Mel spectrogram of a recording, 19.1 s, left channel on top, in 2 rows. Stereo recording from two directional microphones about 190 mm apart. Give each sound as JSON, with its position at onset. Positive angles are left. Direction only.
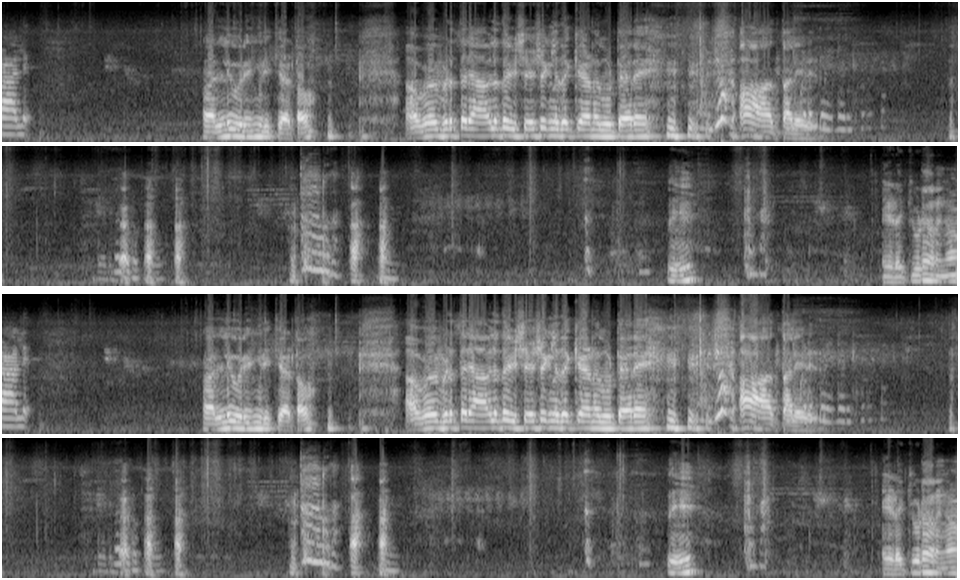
{"t": 2.0, "sound": "speech", "side_deg": -10}
{"t": 10.7, "sound": "speech", "side_deg": -10}
{"t": 12.5, "sound": "speech", "side_deg": 35}
{"t": 13.0, "sound": "quack", "side_deg": -5}
{"t": 16.2, "sound": "speech", "side_deg": -20}
{"t": 18.3, "sound": "speech", "side_deg": -25}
